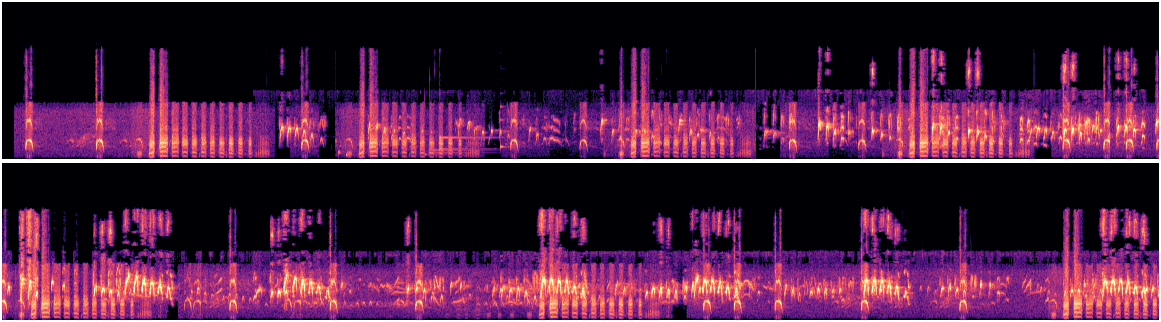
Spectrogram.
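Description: A flock of whistling ducks (belibis) calling, a lure-call recording. Many shrill whistles overlap continuously, and bouts of rapid, buzzy chattering notes come every few seconds.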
